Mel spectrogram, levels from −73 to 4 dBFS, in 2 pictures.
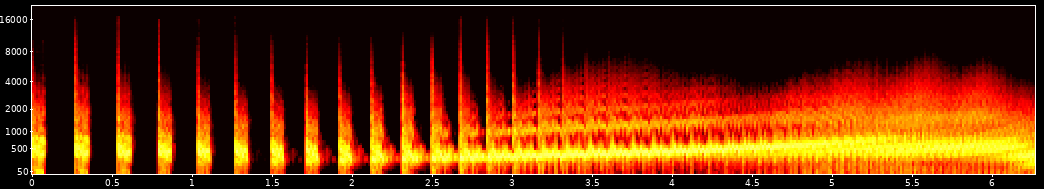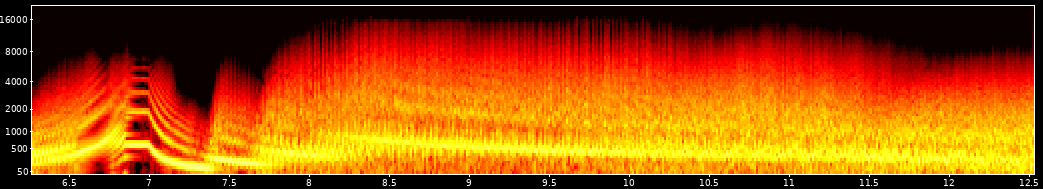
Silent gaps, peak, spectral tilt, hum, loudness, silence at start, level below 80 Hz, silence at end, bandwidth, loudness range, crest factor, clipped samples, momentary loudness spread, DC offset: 0.17-0.27 s, 0.46-0.54 s, 0.73-0.79 s, 1.00-1.04 s; -2 dBFS; -5 dB/octave; none; -12 LUFS; 0 s; -34 dBFS; 0 s; 15.5 kHz; 2 LU; 10 dB; under 0.1%; 5 LU; under 0.1%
